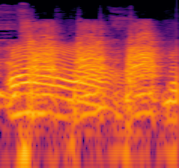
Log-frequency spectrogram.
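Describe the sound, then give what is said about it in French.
Nasal, buzzy duck quacks, a few in a row with rich harmonics, fairly loud and without talk over them. “On va t'envoyer un petit cadeau. Oh bah c'est super. Un petit canard. On va t'envoyer un canard.”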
